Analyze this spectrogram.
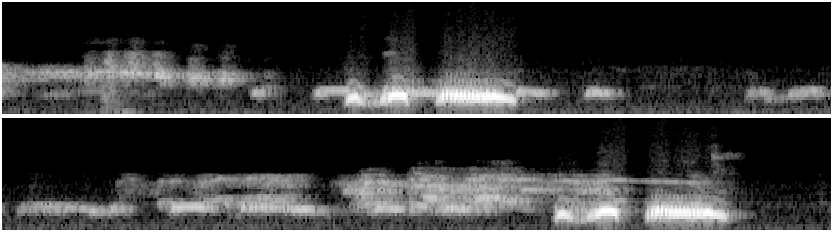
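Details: Thổ sấm spotted dove giving two low coo phrases several seconds apart, each a quick wavering note followed by a drawn-out mellow coo. Softer chirps and calls from other birds fill the gap.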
